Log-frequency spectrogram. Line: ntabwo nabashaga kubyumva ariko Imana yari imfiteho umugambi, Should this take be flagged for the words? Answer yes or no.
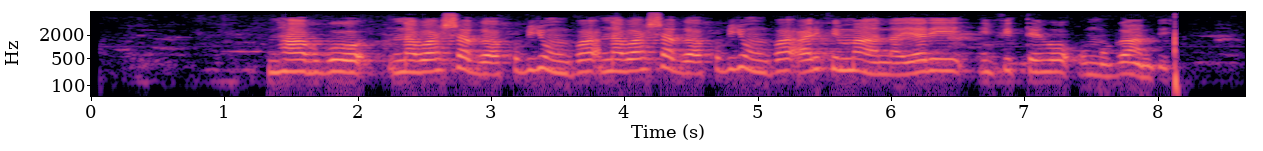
yes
